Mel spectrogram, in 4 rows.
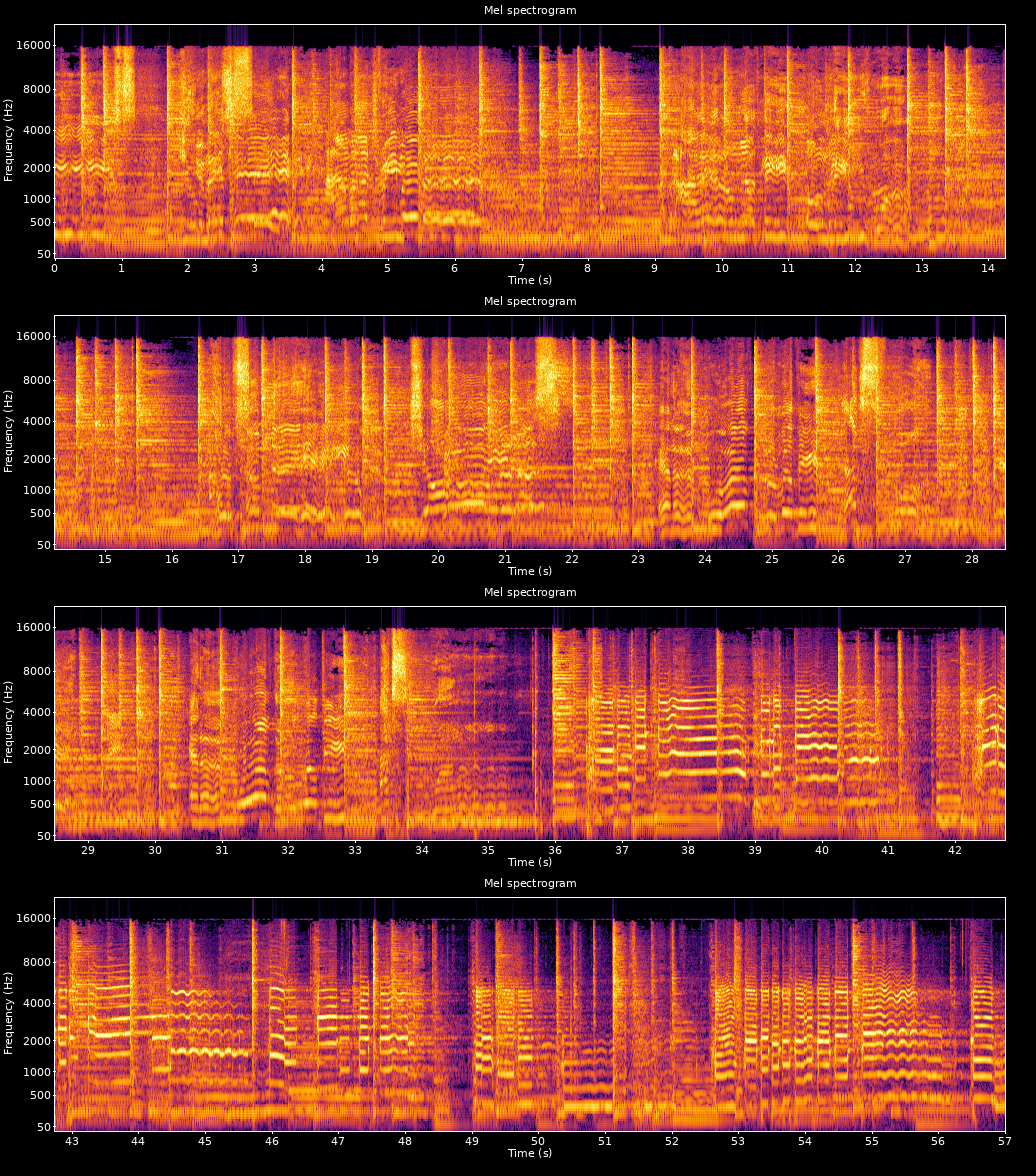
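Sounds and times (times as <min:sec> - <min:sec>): men singing together: 0:00.0 - 0:06.9, 0:09.2 - 0:12.8, 0:16.5 - 0:22.1, 0:23.3 - 0:29.8
acoustic guitar: 0:00.0 - 0:57.0
electric guitar: 0:00.0 - 0:57.0.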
